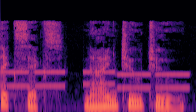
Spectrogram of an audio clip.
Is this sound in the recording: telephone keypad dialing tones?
yes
